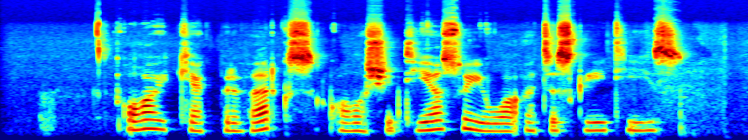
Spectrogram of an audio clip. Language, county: Lithuanian, Vilnius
